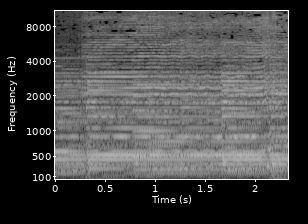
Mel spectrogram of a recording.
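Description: A cello bowing long held notes with piano accompaniment, in a slow classical duo; the notes change about a third of a second in and again near the end.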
